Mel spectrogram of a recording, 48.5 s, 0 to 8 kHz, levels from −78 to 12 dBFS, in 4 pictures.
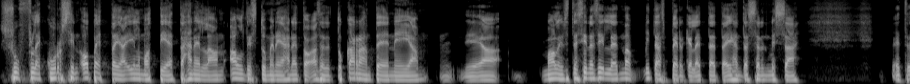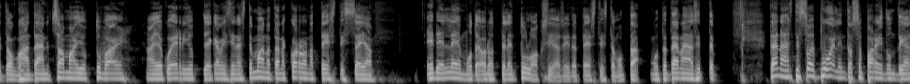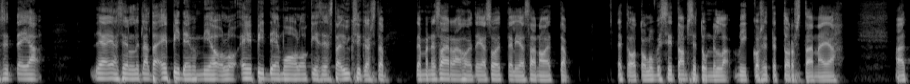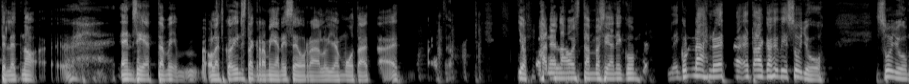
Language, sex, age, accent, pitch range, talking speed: Finnish, male, 30-49, native, 115-140 Hz, 140 wpm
